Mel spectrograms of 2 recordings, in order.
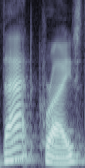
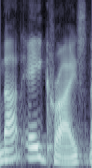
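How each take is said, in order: First: "that" drawn out and set apart before "Christ"; emphatic "that"; stress on THAT. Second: "a" said as a full "ay"; "a" set apart as a stressed "ay". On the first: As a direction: lean on "that" to mean the one and only. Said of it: "Not a Christ, not a Messiah". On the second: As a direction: lean on "a" to reject just any one. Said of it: "Notice, "That Christ". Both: Shown as a demonstration.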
